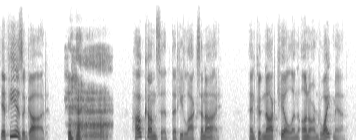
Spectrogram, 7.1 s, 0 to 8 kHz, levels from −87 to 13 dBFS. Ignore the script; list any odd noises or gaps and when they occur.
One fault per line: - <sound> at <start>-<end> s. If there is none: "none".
- laugh at 1.3-2.3 s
